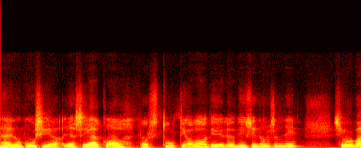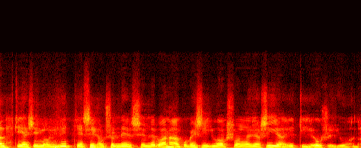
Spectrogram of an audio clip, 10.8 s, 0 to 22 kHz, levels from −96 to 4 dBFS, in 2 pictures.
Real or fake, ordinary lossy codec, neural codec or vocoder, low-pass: fake; none; codec, 32 kHz, 1.9 kbps, SNAC; 14.4 kHz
